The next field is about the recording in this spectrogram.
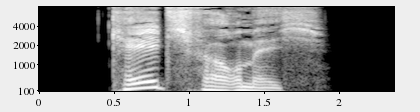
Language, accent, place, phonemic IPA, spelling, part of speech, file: German, Germany, Berlin, /ˈkɛlçˌfœʁmɪç/, kelchförmig, adjective, De-kelchförmig.ogg
- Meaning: caliciform, calyceal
